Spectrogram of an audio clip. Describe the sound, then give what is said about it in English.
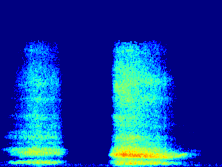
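A big breath drawn in while leaning forward, hunched over with poor posture, for a band posture demonstration: two breathy, airy sounds, a short one and then a longer, louder one with a slightly wheezy edge, with no talking. “lean over, lean forward, take a big breath in.”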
